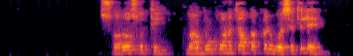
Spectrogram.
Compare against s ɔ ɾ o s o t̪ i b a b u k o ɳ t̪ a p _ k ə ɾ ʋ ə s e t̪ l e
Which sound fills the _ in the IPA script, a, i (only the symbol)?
a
